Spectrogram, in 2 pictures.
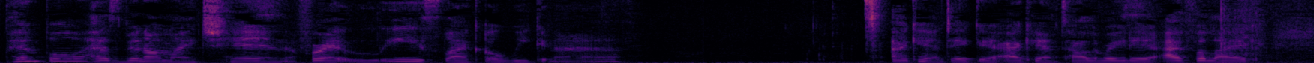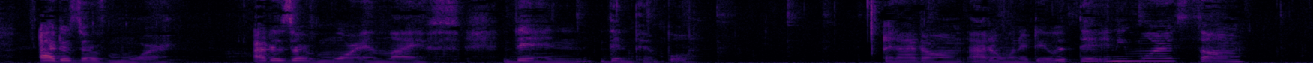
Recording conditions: sounds in the background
